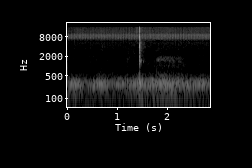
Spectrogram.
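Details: Crickets chirp beside a dying campfire on an August evening in the Urals. A continuous high-pitched trill holds steady throughout, cut once by a single sharp crack, with a low rumble underneath.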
